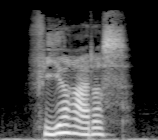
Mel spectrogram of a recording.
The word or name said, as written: fireretters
